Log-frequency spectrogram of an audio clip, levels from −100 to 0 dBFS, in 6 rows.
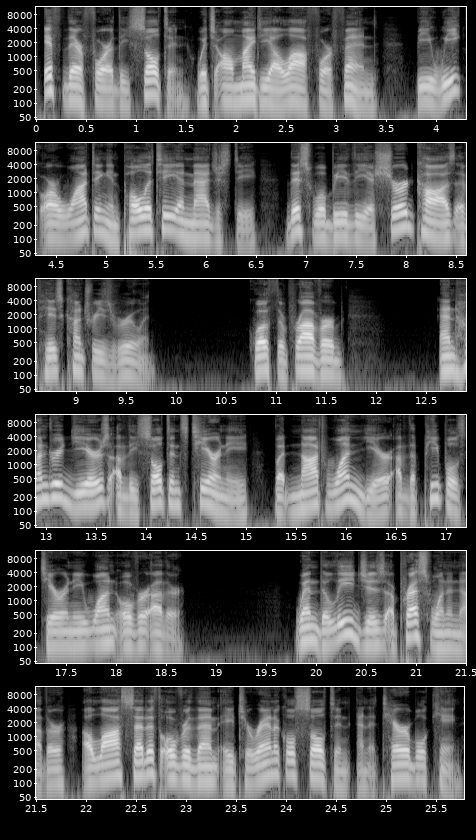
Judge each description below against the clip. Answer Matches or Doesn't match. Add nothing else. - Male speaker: Matches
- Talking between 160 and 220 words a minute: Doesn't match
